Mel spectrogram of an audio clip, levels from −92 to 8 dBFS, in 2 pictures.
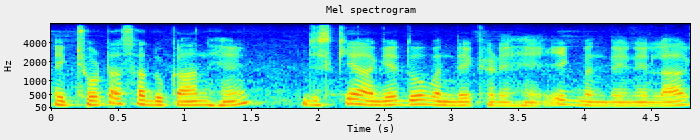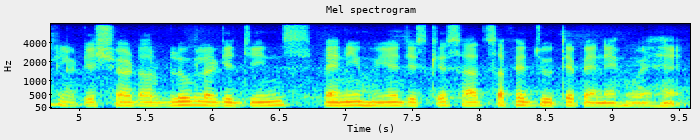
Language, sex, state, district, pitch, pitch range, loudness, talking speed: Hindi, male, Arunachal Pradesh, Lower Dibang Valley, 120 Hz, 115-130 Hz, -20 LUFS, 200 wpm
